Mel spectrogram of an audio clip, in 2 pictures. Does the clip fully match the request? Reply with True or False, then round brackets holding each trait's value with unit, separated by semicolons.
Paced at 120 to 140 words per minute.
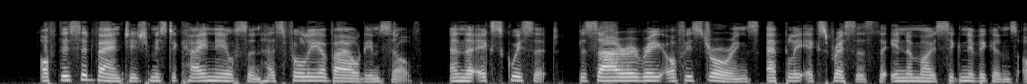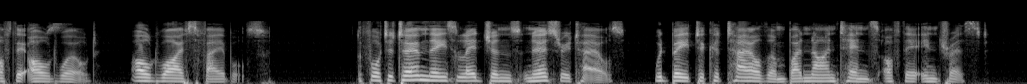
True (135 wpm)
